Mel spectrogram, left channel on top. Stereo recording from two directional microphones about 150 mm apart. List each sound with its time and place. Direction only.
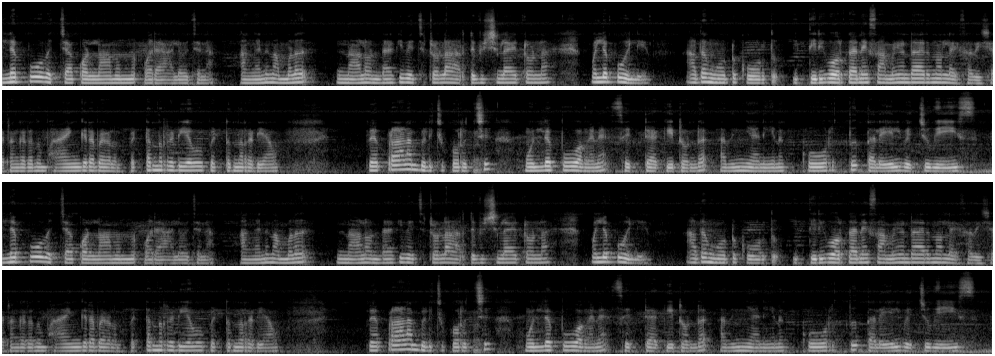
0.0 s speech: 15° left (ahead or behind)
